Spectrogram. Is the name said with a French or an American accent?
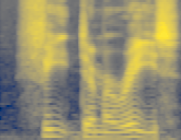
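American. It is said with an American-style accent.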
